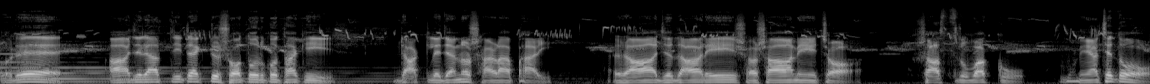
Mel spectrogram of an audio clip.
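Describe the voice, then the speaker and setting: Using a put-on character voice, a man sounds gruff, with a fairly low pitch, ordinary pitch variation and a fairly slow pace. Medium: audio drama. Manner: gruff, boastful.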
